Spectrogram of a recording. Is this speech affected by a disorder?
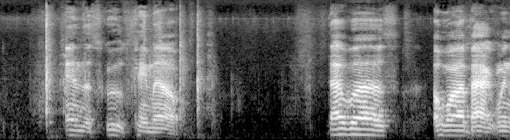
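Yes: ataxic cerebral palsy.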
